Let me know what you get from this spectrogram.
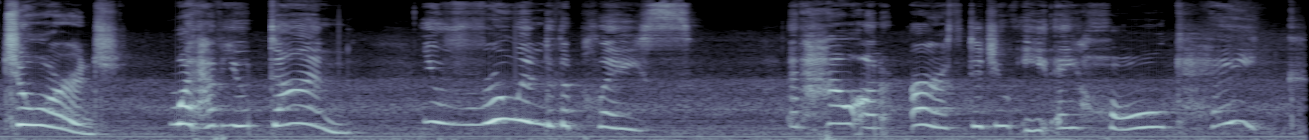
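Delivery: aghast at the wrecked house; shocked Harris. Acted. Harris scolding George over the mess, shocked.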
